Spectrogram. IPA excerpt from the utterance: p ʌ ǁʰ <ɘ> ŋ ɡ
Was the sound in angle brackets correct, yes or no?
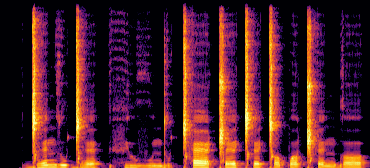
no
